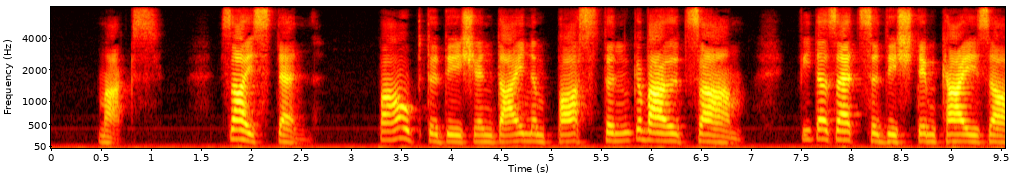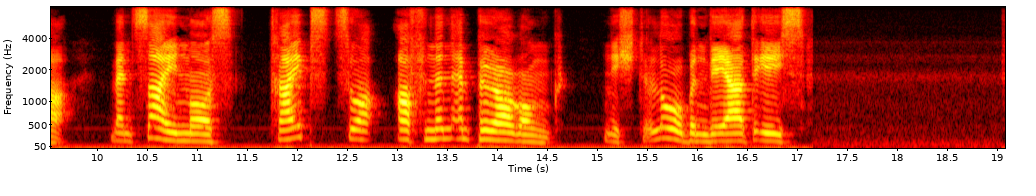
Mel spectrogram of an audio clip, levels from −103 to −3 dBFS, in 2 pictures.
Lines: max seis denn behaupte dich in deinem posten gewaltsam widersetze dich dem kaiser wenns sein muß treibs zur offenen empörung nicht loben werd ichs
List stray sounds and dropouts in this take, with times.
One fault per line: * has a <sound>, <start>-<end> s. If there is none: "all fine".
all fine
